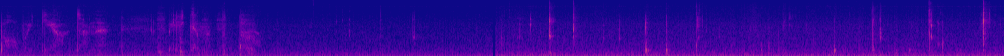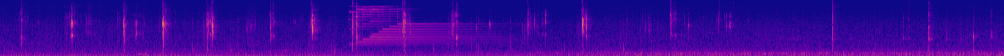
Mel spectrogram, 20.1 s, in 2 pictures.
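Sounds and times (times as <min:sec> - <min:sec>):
descending bell-like notes: 0:13.6 - 0:15.2.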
